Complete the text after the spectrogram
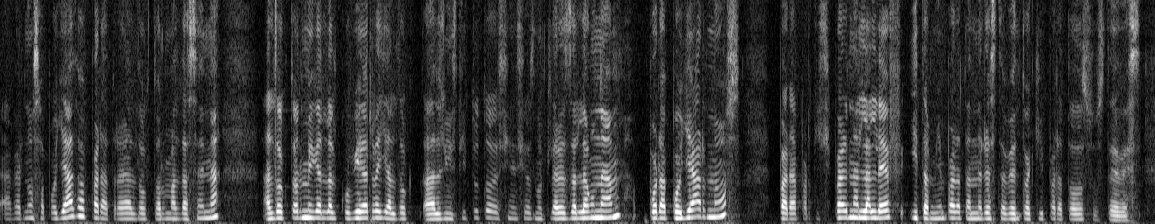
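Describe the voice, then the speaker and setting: A woman's voice: medium pitch, dry recording. A woman opening an academic event with thanks, hesitant and searching for words. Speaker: event organizer.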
